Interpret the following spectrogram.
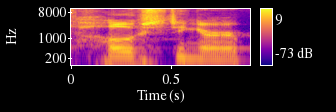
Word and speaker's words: Hostinger: Ho is it Hostinger? Yeah. Yeah. what you're going to say. Um, I'd probably go with Hostinger because they're using Lightseed um to power everything.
